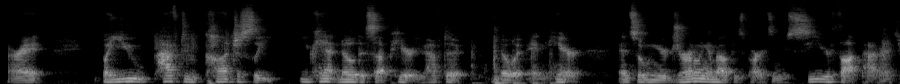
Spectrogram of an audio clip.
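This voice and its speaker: A man's voice: lowish voice, fairly bright tone. A man hosting and coaching on eating habits, talking loosely with fillers and restarts. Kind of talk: casual coaching talk to camera.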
